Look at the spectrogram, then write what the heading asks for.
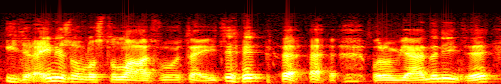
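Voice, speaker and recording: An actor playing a flustered, plaintive grown son with an Amsterdam accent in a radio comedy. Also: male voice, mid-range voice, a little fast, highs cut off, lightly acted. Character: hapless, whiny grown son, easily upset.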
